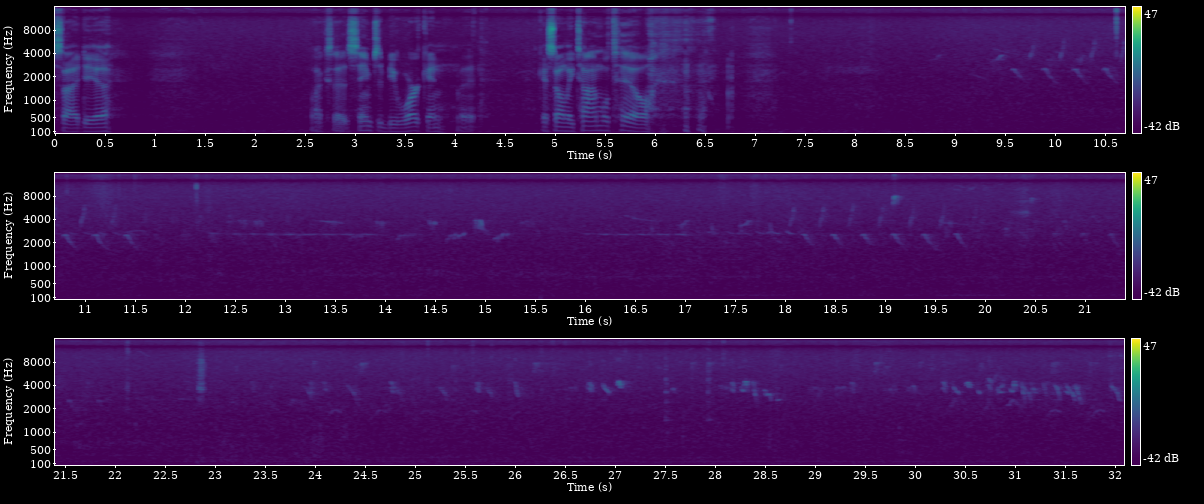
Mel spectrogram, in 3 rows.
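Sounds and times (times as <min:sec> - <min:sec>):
steady background hiss: 0:00.0 - 0:32.0
bird chirping: 0:08.7 - 0:32.0.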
